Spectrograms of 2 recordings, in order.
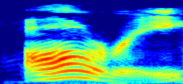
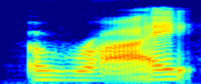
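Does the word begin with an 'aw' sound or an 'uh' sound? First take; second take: aw; uh. First: The word begins with an open 'aw' sound. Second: The word begins with a short 'uh' sound. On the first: The speaker calls it wrong. "I thought it should be pronounced awry" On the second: The speaker calls it right. "never thought that it would be pronounced awry"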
